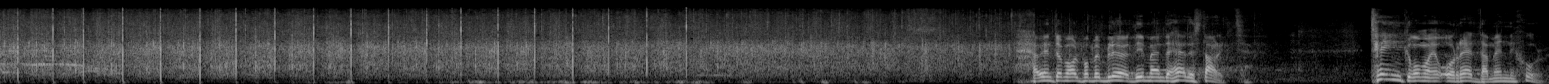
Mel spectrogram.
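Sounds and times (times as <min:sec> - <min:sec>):
audience applause: 0:00.0 - 0:11.4
speech: 0:10.3 - 0:12.6, 0:13.8 - 0:15.4.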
